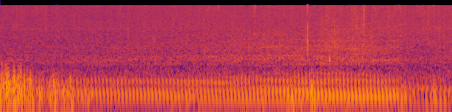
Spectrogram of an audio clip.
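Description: Motorcycle engine running steadily under way, a low pulsing drone whose note fades about six seconds in.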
